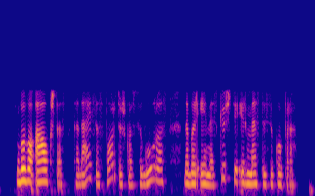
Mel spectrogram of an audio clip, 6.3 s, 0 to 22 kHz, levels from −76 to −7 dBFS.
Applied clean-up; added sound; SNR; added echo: none; none; none; none.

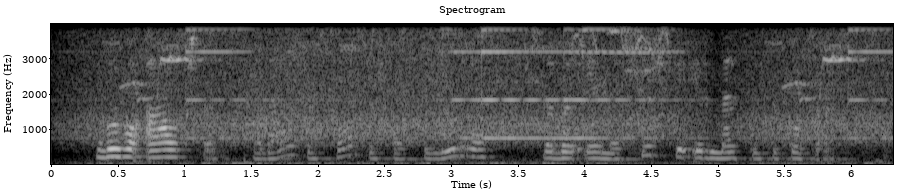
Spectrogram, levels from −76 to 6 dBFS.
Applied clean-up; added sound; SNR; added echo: none; Bird / Bell; 0 dB; reverberation time 0.2 s.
